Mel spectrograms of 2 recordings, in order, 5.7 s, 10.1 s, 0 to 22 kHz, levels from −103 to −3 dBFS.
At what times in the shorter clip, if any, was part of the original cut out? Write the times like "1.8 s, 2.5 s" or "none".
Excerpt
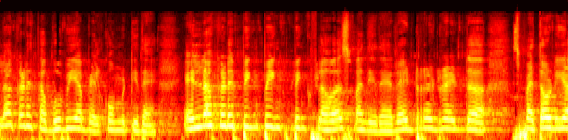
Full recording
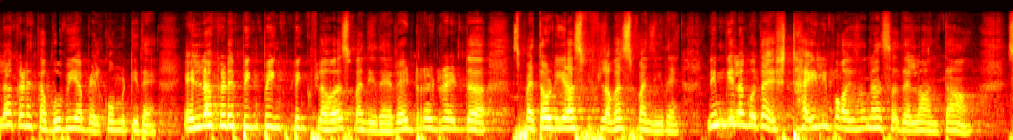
none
